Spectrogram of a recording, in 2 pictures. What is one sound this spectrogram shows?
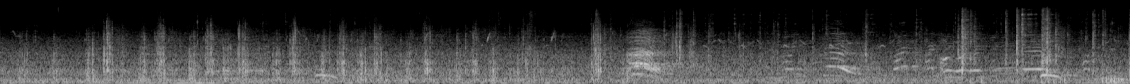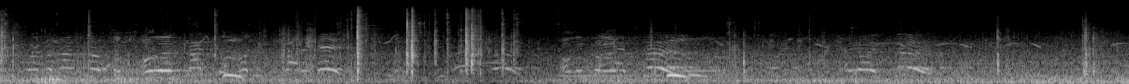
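Boots stamp on pavement in unison.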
